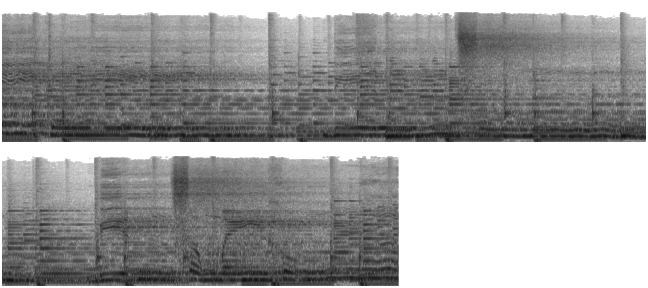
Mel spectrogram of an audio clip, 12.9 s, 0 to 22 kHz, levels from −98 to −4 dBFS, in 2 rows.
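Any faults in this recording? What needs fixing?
At 10.41 s the audio drops out to silence and stays dead until the end, about 2.5 s later. The input was likely lost through a disconnected device, failed link or accidental mute while the recorder kept writing zeros. It differs from a fade-out or noise gate: the cut is instant, with no taper or decay tail, and the gap holds silence with no room tone. Secure connections and monitor input levels throughout recording.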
